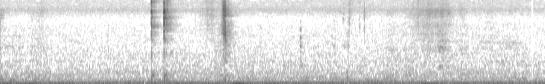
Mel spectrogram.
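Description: Computer mouse clicking while navigating a Mac Finder toolbar, a few quiet sharp clicks in the middle over a faint steady hum.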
